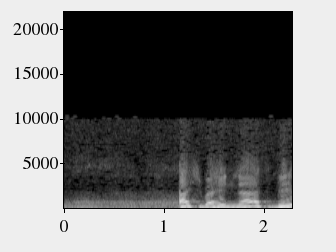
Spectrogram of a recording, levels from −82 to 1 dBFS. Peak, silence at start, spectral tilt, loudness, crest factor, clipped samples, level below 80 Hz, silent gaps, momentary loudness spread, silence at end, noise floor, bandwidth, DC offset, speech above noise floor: -6 dBFS; 0 s; -7.5 dB/octave; -19 LUFS; 14 dB; under 0.1%; -64 dBFS; none; 20 LU; 0 s; -38 dBFS; 10.5 kHz; under 0.1%; 21 dB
